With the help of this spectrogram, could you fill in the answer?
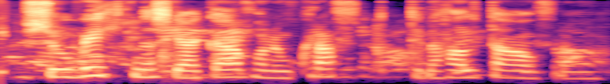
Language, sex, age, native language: Icelandic, female, 13, Icelandic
